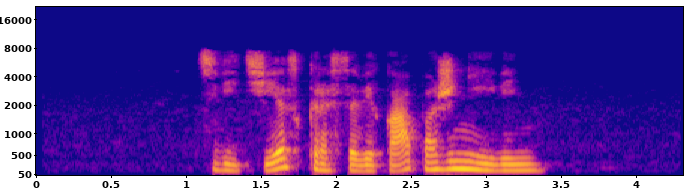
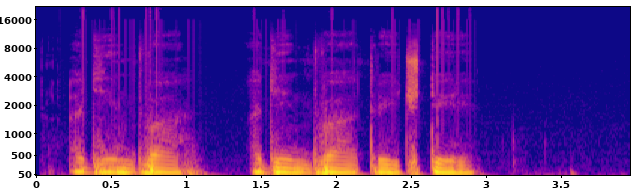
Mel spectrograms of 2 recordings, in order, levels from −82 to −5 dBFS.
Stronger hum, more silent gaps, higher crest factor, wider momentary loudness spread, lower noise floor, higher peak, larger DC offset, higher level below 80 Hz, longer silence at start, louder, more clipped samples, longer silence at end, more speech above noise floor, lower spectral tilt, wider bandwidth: neither; neither; about the same, 20 dB vs 16 dB; about the same, 10 LU vs 10 LU; first, -64 dBFS vs -56 dBFS; about the same, -2 dBFS vs -2 dBFS; neither; second, -60 dBFS vs -30 dBFS; first, 1.1 s vs 0.2 s; about the same, -19 LUFS vs -18 LUFS; neither; about the same, 0.95 s vs 1.05 s; first, 45 dB vs 40 dB; second, -5 dB/octave vs -7 dB/octave; second, 8 kHz vs 12 kHz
